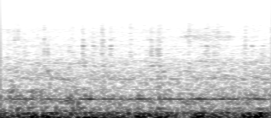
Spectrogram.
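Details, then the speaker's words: Club Car DS golf cart driving through a neighborhood after the front leaf spring bushings were replaced. Only a low rolling rumble is heard, with no squeal or rubbing on the wheel; the ride sounds normal. "look at that no noise it's not rubbing the wheel so that is exciting"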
